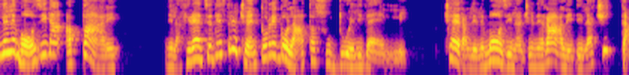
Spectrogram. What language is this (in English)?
Italian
